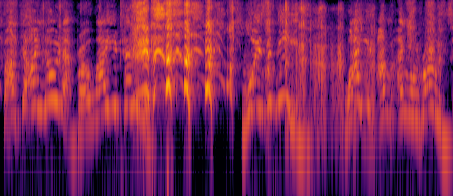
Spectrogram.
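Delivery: very high, indignant comic rant; mock outrage. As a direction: squeal back at a sign that insults you. Mock rant at sarcastic road signs.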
